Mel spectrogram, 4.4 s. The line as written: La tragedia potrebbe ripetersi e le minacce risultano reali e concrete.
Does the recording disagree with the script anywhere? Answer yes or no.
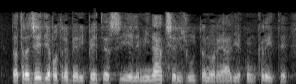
no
